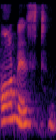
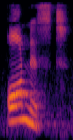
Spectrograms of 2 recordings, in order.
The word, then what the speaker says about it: honest: An honest, the letter H is silent. So, the word starts with the sound honest.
